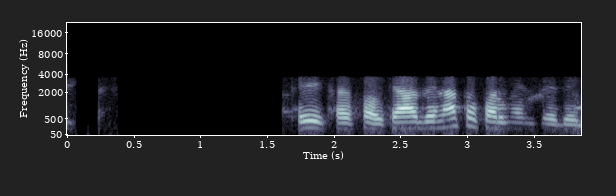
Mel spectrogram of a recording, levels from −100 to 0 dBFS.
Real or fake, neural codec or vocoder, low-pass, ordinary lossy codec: real; none; 3.6 kHz; none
